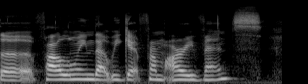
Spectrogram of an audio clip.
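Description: On a very clean recording with a silent background, a woman with a New York accent speaks at a fairly high pitch. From New York City, the Bronx. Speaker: small business owner. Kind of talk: interview.

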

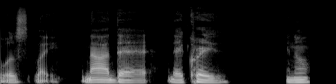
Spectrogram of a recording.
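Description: A man with a Portuguese accent speaks in a dark, mellow tone. The recording is very clean with a silent background, and the sound is dry and close with no echo. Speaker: music producer. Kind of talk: casual interview chat. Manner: confident, boastful.

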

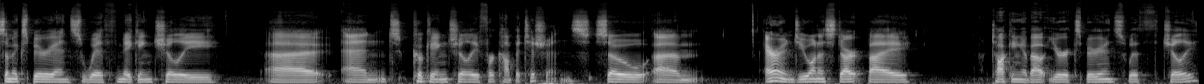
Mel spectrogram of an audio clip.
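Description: Using an ordinary speaking voice, a man talks at a fairly slow pace and medium pitch with fairly even intonation. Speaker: podcast host. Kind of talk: casual podcast discussion.

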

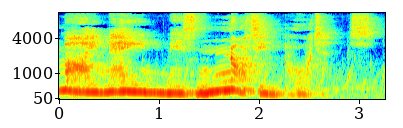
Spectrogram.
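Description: A woman speaks in a high pitch. There is slight echo on the recording. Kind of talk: mock-mystical pronouncement. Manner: portentous, imperious.

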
